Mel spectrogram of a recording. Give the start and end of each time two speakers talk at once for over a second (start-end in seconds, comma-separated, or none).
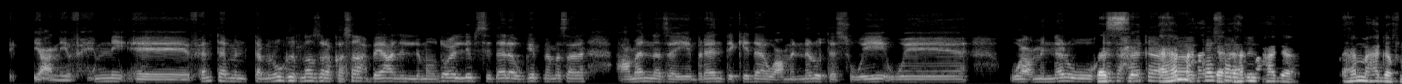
11.0-12.6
